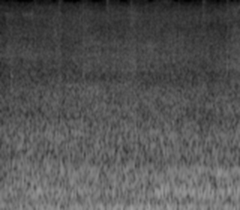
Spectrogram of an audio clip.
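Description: Steady rush of ocean surf on the beach, mixed with wind blowing across the microphone.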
